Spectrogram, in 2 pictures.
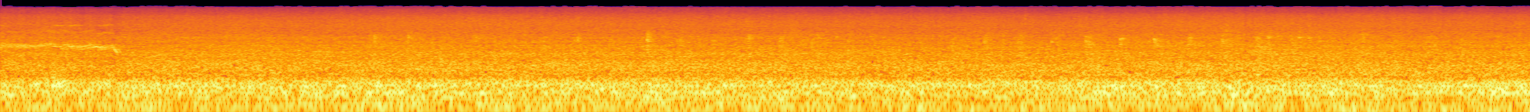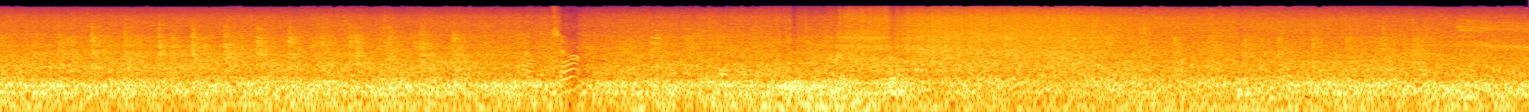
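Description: Steady rush and splash of water pouring off a log flume chute into its flooded pool. A louder hiss comes in for a few seconds about three-quarters of the way through.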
